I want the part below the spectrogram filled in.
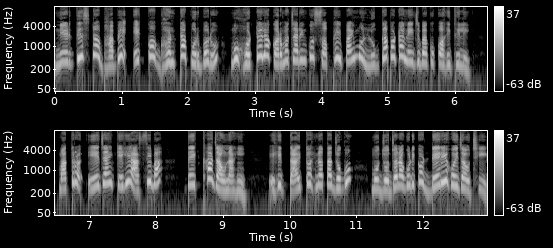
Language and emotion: Odia, angry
